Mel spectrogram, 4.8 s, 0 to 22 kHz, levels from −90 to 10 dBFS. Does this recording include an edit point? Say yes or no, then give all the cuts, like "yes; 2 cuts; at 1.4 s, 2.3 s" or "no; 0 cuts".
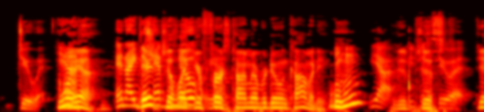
yes; 1 cut; at 1.5 s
